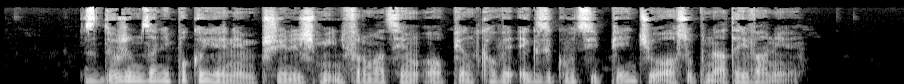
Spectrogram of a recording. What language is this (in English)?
Polish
